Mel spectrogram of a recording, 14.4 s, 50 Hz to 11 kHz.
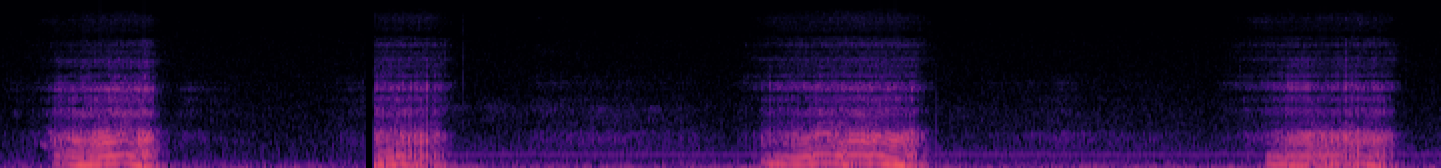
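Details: Snoring during sleep recorded with the SnoreLab smartphone app: loud, rattling snores on each breath, about 13 a minute, separated by quiet gaps.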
